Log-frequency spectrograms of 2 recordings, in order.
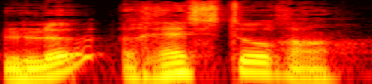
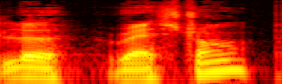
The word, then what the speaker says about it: le restaurant: So, le restaurant. Le restaurant. It's spelt exactly the same way as in English, but just said in a French accent, indeed with French pronunciation.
